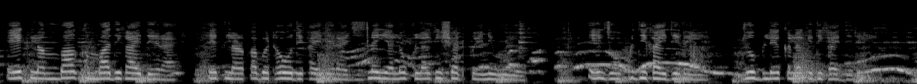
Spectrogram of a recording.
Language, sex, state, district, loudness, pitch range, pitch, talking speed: Hindi, female, West Bengal, Kolkata, -27 LUFS, 255-285 Hz, 270 Hz, 240 wpm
